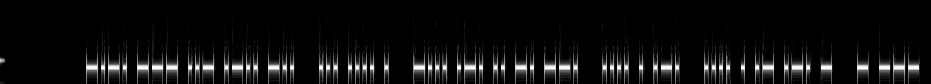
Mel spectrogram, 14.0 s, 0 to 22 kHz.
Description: Morse code, heard as a keyed tone, about 22 wpm, 700 Hz. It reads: COULD SHE BRING HER HEART TO
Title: Sentences from Top 1400 Words 22wpm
